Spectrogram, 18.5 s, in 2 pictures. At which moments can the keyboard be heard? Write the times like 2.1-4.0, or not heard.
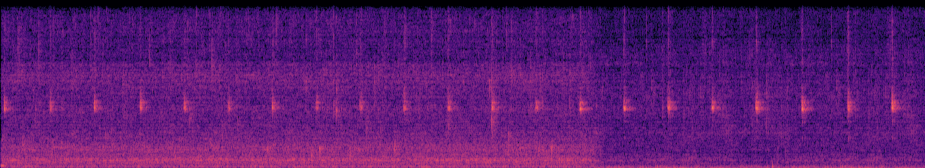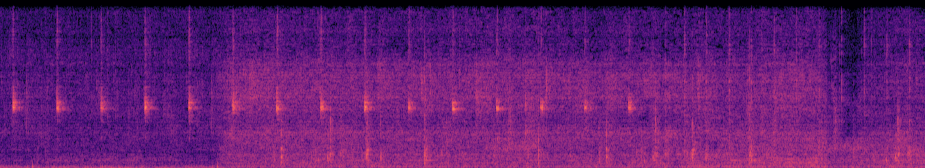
11.8-18.4.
